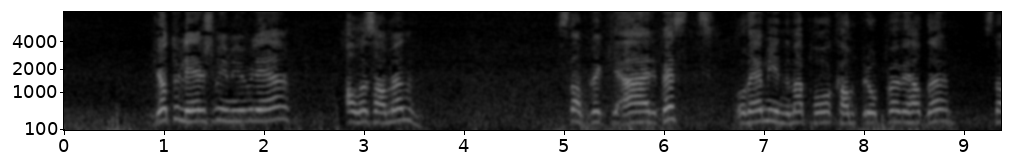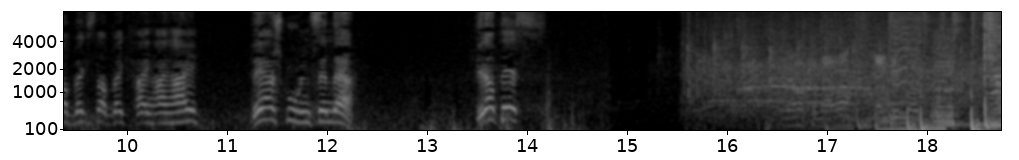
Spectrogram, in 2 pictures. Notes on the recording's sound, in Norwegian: Stabekk 100 år - live fra gymsalen. Stabekk vgs har 100 årsbursdag! Live fra gymsalen med gjester.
